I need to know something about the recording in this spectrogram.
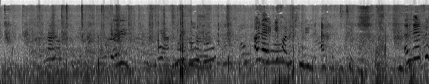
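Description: Young children's voices, high-pitched chatter and squeals at play, with a sharp knock about three and a half seconds in.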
